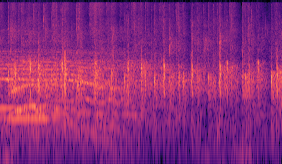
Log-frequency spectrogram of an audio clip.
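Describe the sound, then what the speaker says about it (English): Applause from a comedy roast audience in New York, fairly loud and steady, with crowd noise and some voices mixed in as the clapping slowly thins. "Please clap it up for Rob Rego, everybody."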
